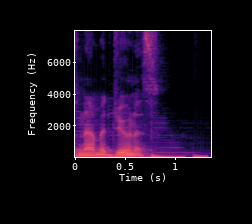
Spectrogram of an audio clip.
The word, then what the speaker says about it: Namajunas: lock knee breaker when it comes to rose namajunas that's how you pronounce that by the way and zhang wheely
